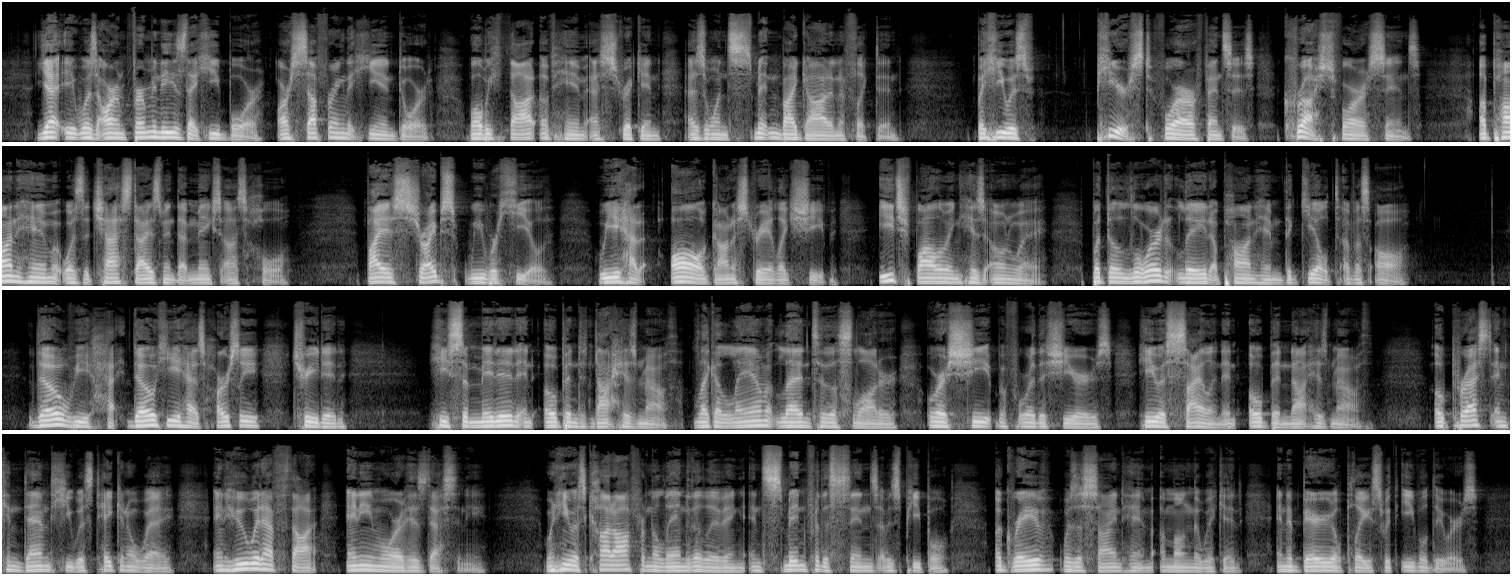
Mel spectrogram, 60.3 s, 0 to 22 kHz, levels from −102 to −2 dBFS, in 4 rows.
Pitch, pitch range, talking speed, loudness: 110 Hz, 100-125 Hz, 160 wpm, -23 LUFS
